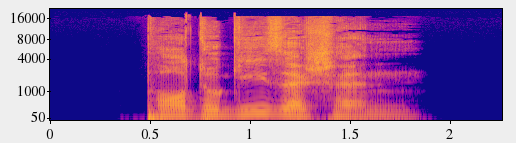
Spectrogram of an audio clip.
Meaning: inflection of portugiesisch: 1. strong genitive masculine/neuter singular 2. weak/mixed genitive/dative all-gender singular 3. strong/weak/mixed accusative masculine singular 4. strong dative plural
- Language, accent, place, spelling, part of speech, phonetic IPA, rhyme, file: German, Germany, Berlin, portugiesischen, adjective, [ˌpɔʁtuˈɡiːzɪʃn̩], -iːzɪʃn̩, De-portugiesischen.ogg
